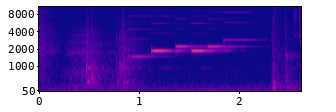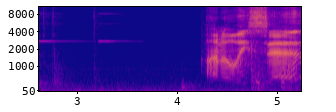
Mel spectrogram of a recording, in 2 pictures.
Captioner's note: device dings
